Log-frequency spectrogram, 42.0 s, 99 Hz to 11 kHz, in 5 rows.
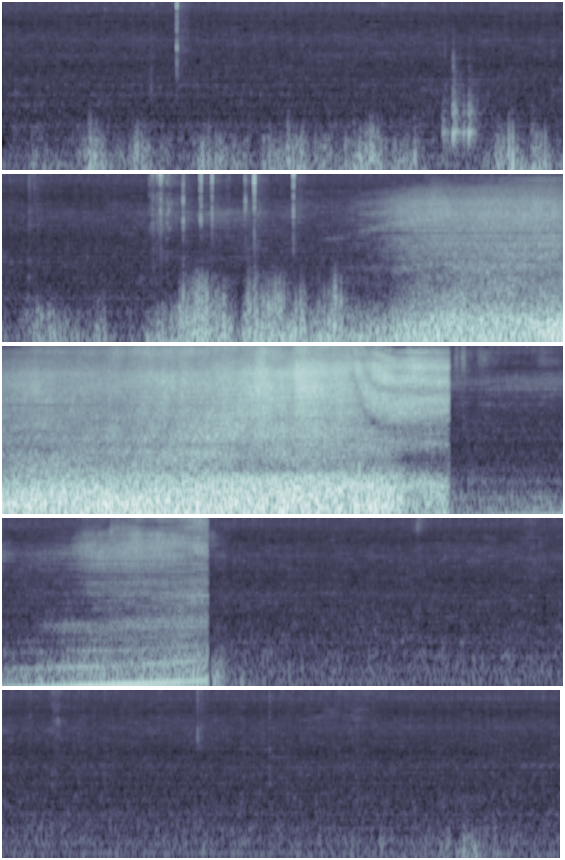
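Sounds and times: jet engines at high power: 0:10.6 - 0:28.5
low hum: 0:11.7 - 0:28.4.

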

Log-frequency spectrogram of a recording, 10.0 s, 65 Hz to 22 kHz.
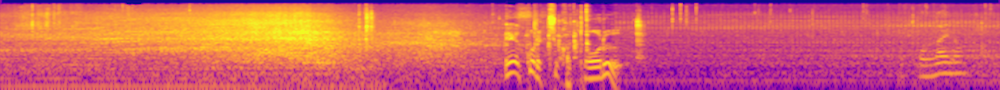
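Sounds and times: car passing: 0:00.0 - 0:06.7
steady low rumble: 0:00.0 - 0:09.8.

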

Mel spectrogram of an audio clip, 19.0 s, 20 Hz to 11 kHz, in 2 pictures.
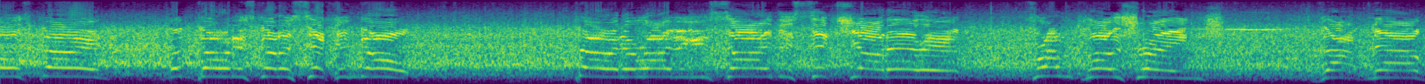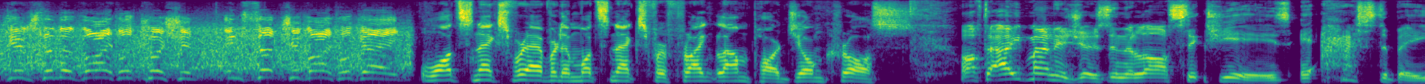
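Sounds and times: crowd noise: 0:00.0 - 0:13.3.

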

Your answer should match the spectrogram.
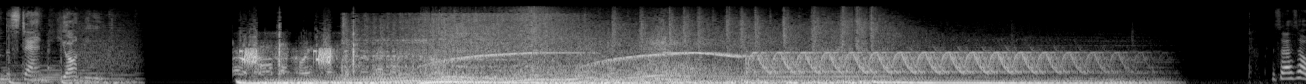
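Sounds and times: steady low drone: 0:03.3 - 0:11.8
police siren wailing and yelping: 0:04.2 - 0:11.8.

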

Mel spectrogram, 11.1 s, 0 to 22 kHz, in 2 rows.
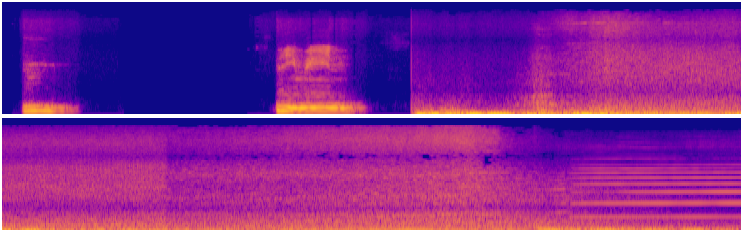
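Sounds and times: deep rumbling roar: 0:03.1 - 0:09.8
hissing rush: 0:03.8 - 0:09.6.

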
